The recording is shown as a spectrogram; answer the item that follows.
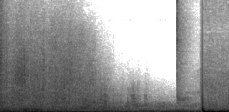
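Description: An explosion dying away: the noise of the blast fades over about two seconds, leaving a low rumble. A short, sharp sound comes near the end.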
